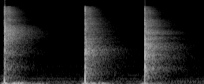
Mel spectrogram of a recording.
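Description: Three slow, sharp hand claps, the last two closer together, each with a short ring in the room: a sarcastic slow clap.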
